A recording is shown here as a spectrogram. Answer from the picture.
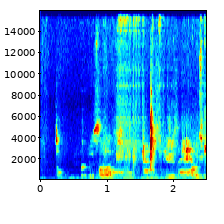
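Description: Faint, indistinct talk among students in a classroom while they work quietly, with a few small clicks and a steady low hum underneath.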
